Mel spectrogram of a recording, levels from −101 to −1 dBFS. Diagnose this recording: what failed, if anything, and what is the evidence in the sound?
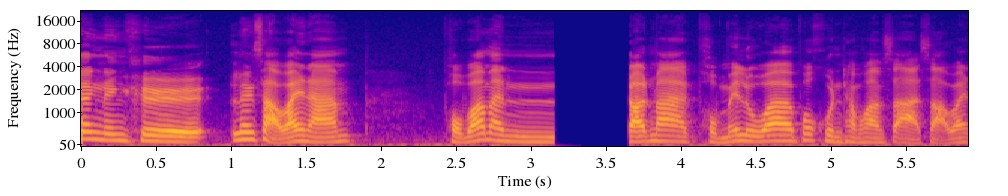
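A playback stall cuts the speech off in mid-flow at 3.14 s, leaving silence until 3.66 s, a gap of about 0.50 s before the audio comes back. The stage is playback: the output simply stops rather than degrading, with no noise or distortion over the gap. The likely cause is the player's buffer running dry, or its output thread being blocked, so nothing reached the device until the player recovered.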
